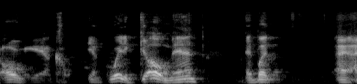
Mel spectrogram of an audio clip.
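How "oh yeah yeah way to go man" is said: put-on chuckling, laughing approval. Retelling his first reaction to a story on the radio, retelling chuckling along. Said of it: "I started chuckling".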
